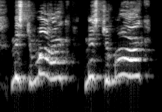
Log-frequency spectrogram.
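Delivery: very high bat voice; squeaky bat. Acted. Bat flying down calling to the storyteller in a high squeak. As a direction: chirp it like a small bat.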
